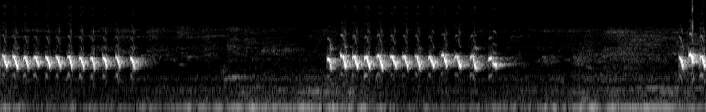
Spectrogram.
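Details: Female sooty-headed bulbul calling a male, breeding arousal call: long even rattles of rapid bright chips, about a second each, repeated after a pause, with a steady low hum behind.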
